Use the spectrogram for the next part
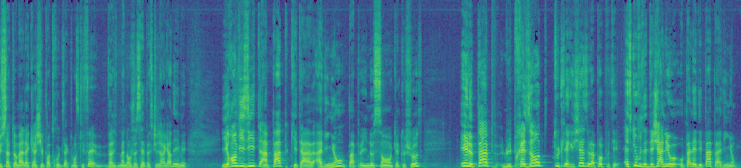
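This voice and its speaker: A man's voice: high-pitched, fairly bright tone. A man preaching a sermon, talking conversationally with joking asides and emphatic repeated phrases.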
